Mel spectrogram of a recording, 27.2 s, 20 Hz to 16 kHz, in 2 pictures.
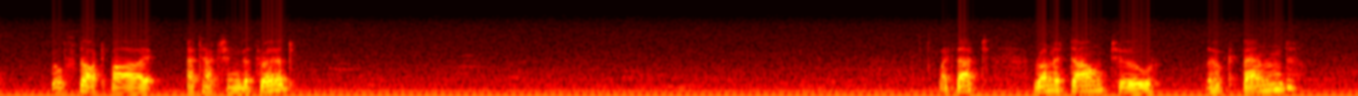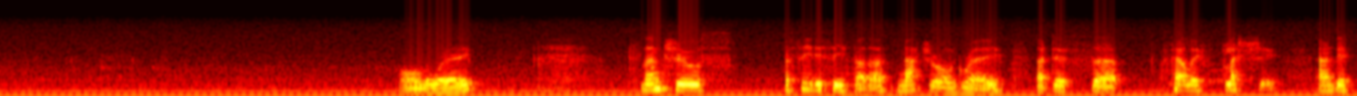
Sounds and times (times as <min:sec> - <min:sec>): Speech: 0:00.5 - 0:03.0, 0:08.8 - 0:13.1, 0:17.6 - 0:18.4, 0:19.9 - 0:27.1.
